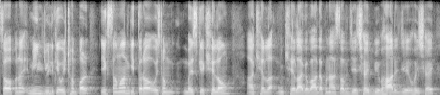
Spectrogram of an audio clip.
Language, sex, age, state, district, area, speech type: Maithili, male, 18-30, Bihar, Samastipur, rural, spontaneous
